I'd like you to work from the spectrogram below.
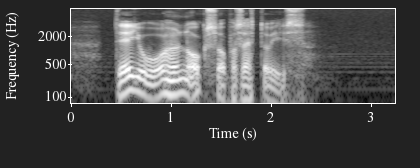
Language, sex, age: Norwegian, male, 45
